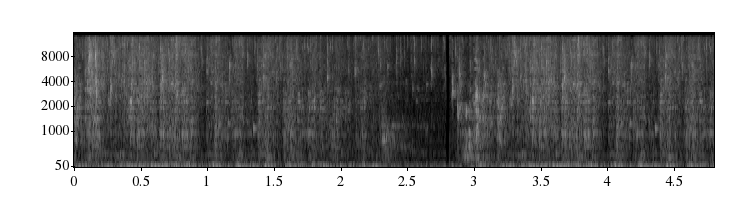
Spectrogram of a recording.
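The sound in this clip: Running tap water as someone washes their face: a steady, bright rush of flowing water that dips briefly near the middle and then resumes at the same level.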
